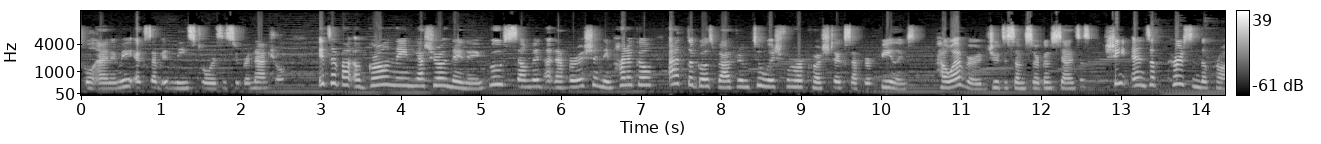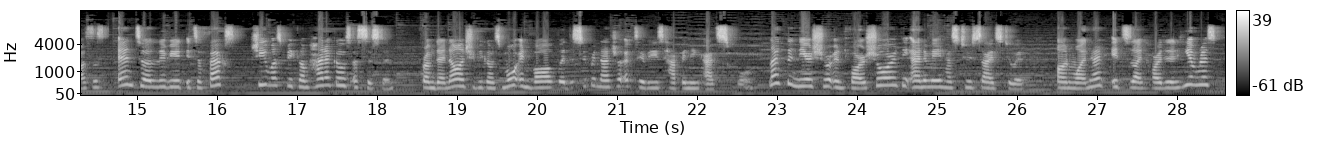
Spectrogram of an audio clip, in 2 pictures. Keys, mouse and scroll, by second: 0.0 scroll, 2.0 ctrl+-, 7.2 ctrl+z, 7.9 ctrl+=, 10.2 ctrl+z, 11.2 ctrl+-, 13.4 ctrl+-, 13.5 ctrl+=, 16.2 ctrl+z, 17.4 ctrl+z, 17.7 ctrl+z, 17.9 ctrl+z, 18.4 ctrl+z, 18.7 ctrl+z, 19.5 ctrl+z, 20.0 ctrl+z, 20.2 ctrl+z, 20.8 ctrl+z, 21.5 ctrl+z, 22.4 ctrl+z, 22.7 ctrl+z, 23.2 ctrl+z, 23.7 ctrl+z, 28.4 ctrl+-.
